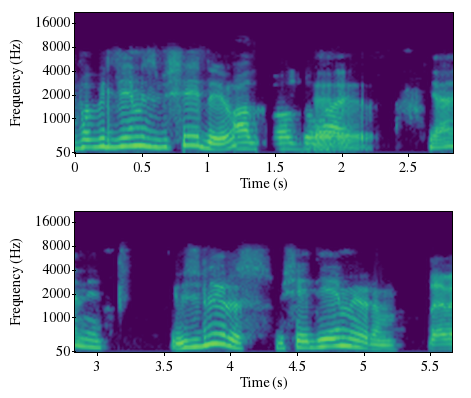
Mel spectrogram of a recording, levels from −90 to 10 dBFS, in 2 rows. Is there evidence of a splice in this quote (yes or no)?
yes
